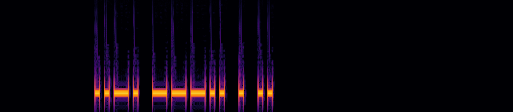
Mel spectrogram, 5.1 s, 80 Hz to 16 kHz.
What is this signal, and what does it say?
Morse code, heard as a keyed tone, about 25 wpm, 700 Hz. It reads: F8EI
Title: DXCC-100 Call Signs - 4 Characters - 25wpm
